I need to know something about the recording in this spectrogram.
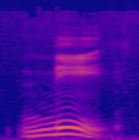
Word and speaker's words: knee: Also, other example, which is knee. So here in this word, we wrote K, N, and double E. And when we say it, we pronounce it as knee, knee. So the K here is silent.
